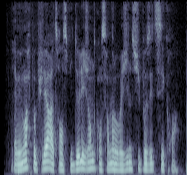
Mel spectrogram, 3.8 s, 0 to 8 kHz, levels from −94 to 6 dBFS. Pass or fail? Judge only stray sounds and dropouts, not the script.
pass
